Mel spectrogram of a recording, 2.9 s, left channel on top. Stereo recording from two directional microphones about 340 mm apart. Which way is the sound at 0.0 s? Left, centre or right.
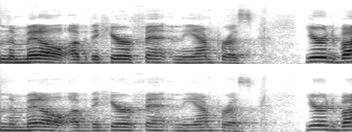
Centre.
